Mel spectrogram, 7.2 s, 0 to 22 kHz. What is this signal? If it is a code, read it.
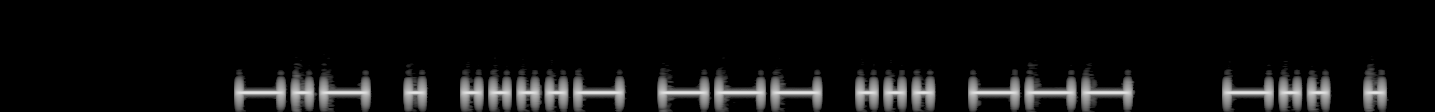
Morse code, heard as a keyed tone, about 17 wpm, 700 Hz. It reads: KE4OSO DE
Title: USA Callsign DE Callsign - 6 Characters - 17wpm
